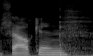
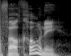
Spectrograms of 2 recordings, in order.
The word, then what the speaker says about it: Falcone: turturro i i can't even remember how to pronounce his name as carmen falcon oh falcone yeah calling the crime boss i don't think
